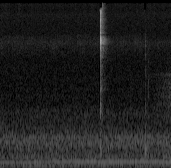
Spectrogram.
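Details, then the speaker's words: Arduino-style solenoid driver, after adding a part across the power supply: one crisp snap, then a faint tick, in a quiet room. The solenoid now actuates normally every time. "and it works again I'm not sure if you guys can hear the solenoid snapping on there you might be able to see it move when I touch this on here and it works every time now"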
